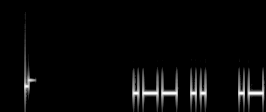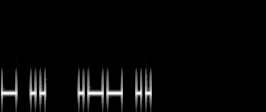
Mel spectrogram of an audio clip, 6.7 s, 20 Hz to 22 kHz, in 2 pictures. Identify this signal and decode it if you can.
Morse code, heard as a keyed tone, about 20 wpm, 700 Hz. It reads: WI WI WI
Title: US States Repeated 3x 20wpm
